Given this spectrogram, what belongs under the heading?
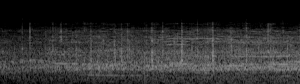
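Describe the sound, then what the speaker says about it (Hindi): A crowd at a political rally in Raipur for Prime Minister Narendra Modi claps in sustained, dense applause, many hands blending into an even roar. "एक बार जोरदार तालियों के साथ आप सभी का स्वागत।"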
